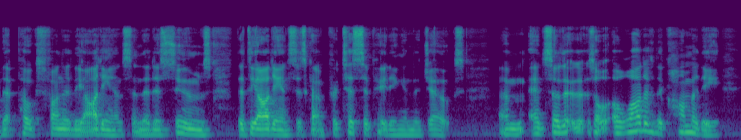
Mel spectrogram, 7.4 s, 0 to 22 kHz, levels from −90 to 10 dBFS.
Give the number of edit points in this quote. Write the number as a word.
zero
